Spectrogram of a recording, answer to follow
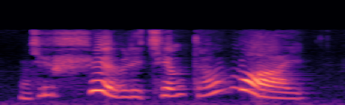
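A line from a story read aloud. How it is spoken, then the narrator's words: Bewildered exclamation. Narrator (Russian): воскликнула миссис Керри в недоумении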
